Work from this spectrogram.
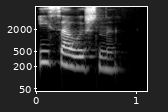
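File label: "исалыштны", Komi, female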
